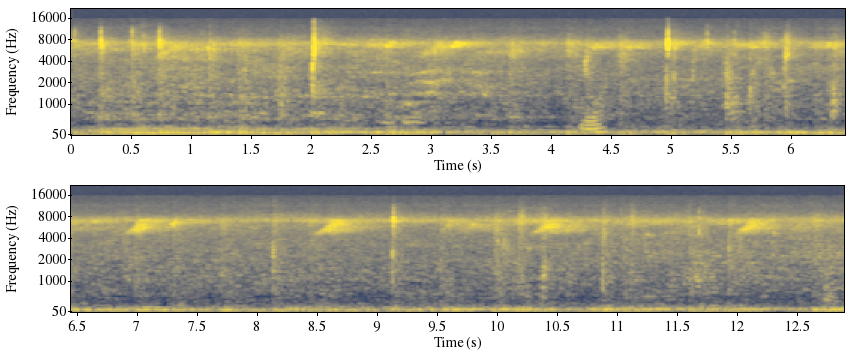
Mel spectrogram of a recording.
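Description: A small monkey scampers and shuffles on mossy stone nearby.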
